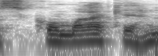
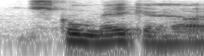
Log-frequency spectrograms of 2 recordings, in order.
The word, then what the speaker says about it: Schoonmaker: Pois é, o, o que eu queria chamar a atenção mesmo é que a, a, a Thelma Schumacher, né? Schoonmaker, acho que é como eles pronunciam o nome dela.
